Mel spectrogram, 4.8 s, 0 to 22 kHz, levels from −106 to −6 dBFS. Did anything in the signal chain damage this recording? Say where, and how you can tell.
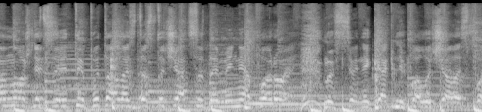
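Yes: a single sharp click at 3.28 s points to dropped samples, likely a driver or buffer slip skipping a fraction of a millisecond. No audible gap, unlike a dropout.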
